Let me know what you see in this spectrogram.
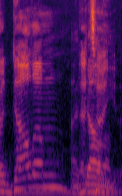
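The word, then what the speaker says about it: Adullam: I know about that a dulum or a dullum that's how you pronounce it I say Ad dullum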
